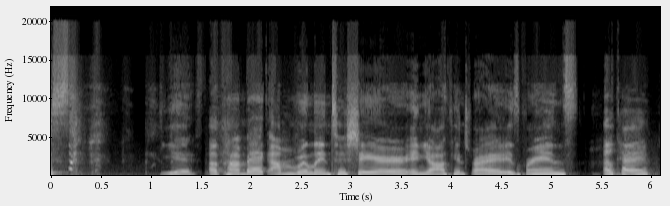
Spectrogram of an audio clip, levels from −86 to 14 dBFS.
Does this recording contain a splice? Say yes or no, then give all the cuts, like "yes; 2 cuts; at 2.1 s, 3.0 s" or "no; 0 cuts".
yes; 2 cuts; at 1.5 s, 4.7 s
